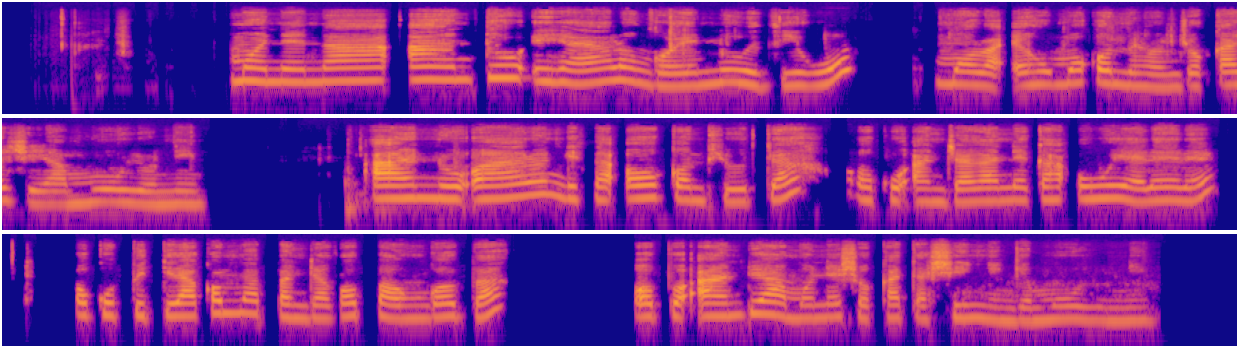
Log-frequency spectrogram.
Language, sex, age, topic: Oshiwambo, female, 25-35, finance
